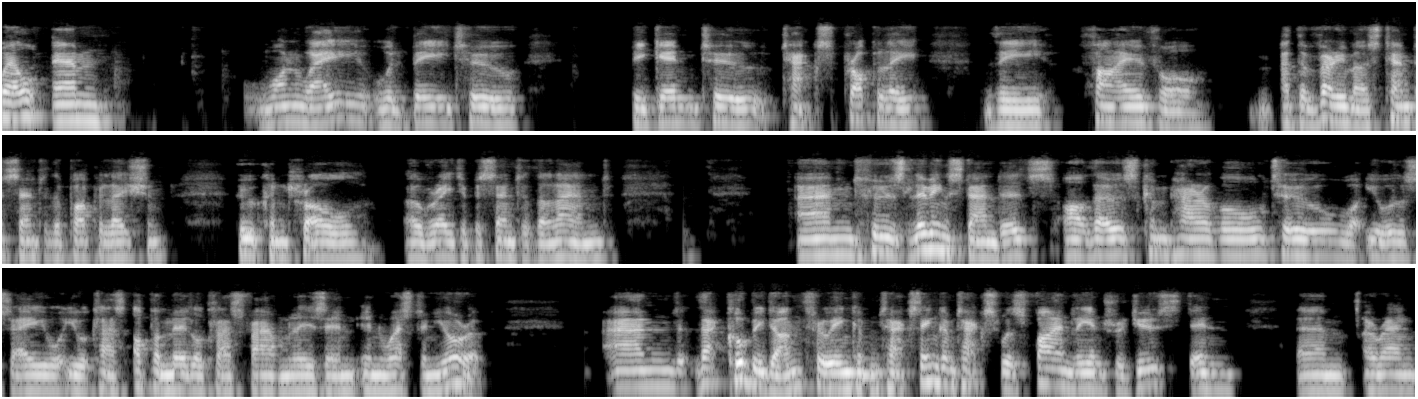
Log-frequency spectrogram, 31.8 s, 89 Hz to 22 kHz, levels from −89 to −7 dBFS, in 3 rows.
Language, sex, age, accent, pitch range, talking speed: English, male, 50-69, British, 115-130 Hz, 130 wpm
